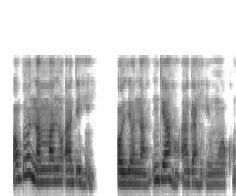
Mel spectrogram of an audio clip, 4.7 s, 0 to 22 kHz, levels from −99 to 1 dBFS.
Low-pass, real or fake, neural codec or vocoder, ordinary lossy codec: 7.2 kHz; real; none; none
